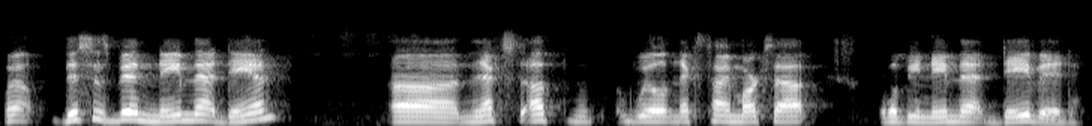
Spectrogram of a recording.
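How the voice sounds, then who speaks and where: A man's voice: fairly high pitch, slow, a bit bright, no echo. A man hosting a livestream with casual chat, heard through slightly muffled audio. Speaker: live show host.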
